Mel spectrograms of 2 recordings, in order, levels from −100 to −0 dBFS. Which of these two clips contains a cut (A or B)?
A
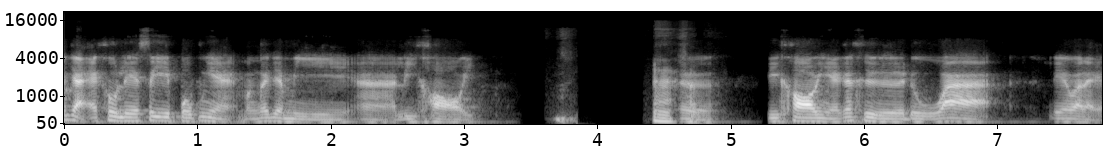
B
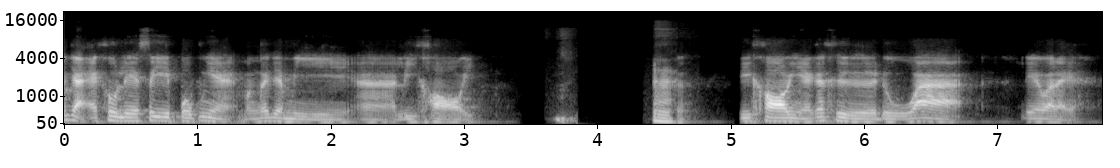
B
